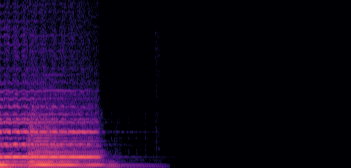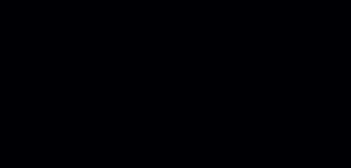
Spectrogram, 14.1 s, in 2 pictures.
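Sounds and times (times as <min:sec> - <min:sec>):
trumpet piece: 0:00.0 - 0:02.4.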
